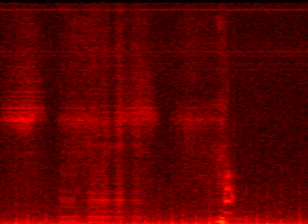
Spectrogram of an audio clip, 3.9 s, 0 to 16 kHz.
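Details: Newborn French Bulldog puppies from Anais and Hobbit's litter, born October 29, 2011: two short, thin squeaky whimpers close together about a second in, then quiet hiss and a brief soft knock near the end.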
